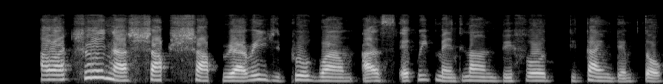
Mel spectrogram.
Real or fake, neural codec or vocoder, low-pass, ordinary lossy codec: fake; vocoder, 22.05 kHz, 80 mel bands, HiFi-GAN; none; none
